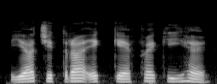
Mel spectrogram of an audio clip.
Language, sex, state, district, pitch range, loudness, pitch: Hindi, male, Assam, Kamrup Metropolitan, 130-145 Hz, -15 LUFS, 140 Hz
